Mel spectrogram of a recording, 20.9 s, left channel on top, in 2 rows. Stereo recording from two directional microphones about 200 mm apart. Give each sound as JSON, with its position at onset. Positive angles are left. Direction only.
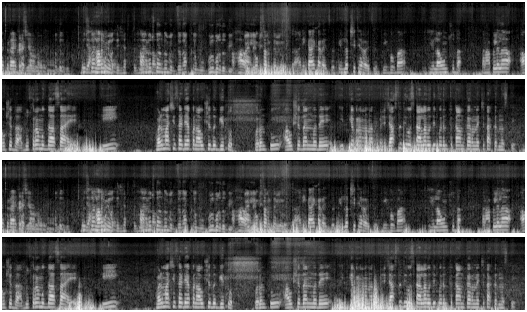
{"t": 0.0, "sound": "speech", "side_deg": 10}
{"t": 2.0, "sound": "speech", "side_deg": -10}
{"t": 5.2, "sound": "speech", "side_deg": 15}
{"t": 14.9, "sound": "speech", "side_deg": 0}
{"t": 15.5, "sound": "speech", "side_deg": 20}
{"t": 15.9, "sound": "speech", "side_deg": 0}
{"t": 16.1, "sound": "speech", "side_deg": 20}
